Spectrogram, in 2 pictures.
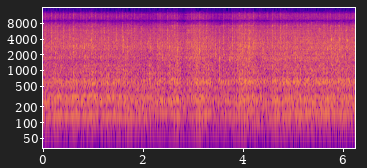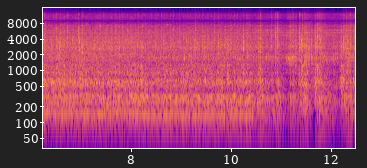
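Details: Old Ford Willys Jeep with Go Devil four-cylinder, sat many years, first start on choke after fan belt tightening: even, steady idle with no knocks or rattles.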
